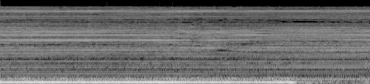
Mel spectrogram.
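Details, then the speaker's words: Washing machine, newly installed timer buzzer sounding as the wash timer runs out: steady low electric buzz about three seconds then cuts off automatically with everything stopping; buzzer working perfectly. "Buzzer की आवाज़ आ रही है। जैसे buzzer के time हो जाएगा timer का, अपने आप बजर बंद, सब कुछ बंद, आवाज़ आ रही है।"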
